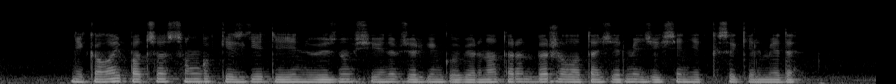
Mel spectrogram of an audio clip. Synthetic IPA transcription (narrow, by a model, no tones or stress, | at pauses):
niko̞lˠɑjpʰɑt̪ʃɑsoɴʁəkʲʰe̞zɡʲe̞d̪e̞jɪnwɵzɪnɪŋsenɪpʒʏɾɡʲe̞ŋɡube̞rnat̪o̞ɾənbɪɾʒəlˠɑt̪ɑʒe̞ɾme̞nʒe̞kse̞ne̞t̪̚kʲɪ̥sɪkʲʰe̞lme̞d̪ɪ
